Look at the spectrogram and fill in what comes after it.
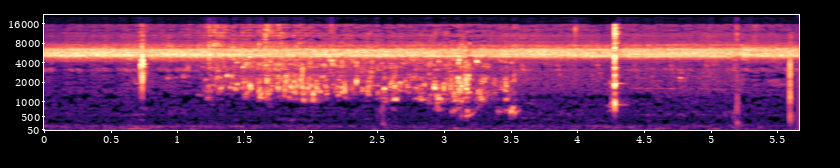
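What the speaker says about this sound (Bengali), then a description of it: "এই কড়ার মধ্যে ডাবের জল একটা ছাকনির সাহায্যে ছেঁকে নেব" Coconut water trickles through a strainer into a pan, a faint, uneven dribble and patter with a few sharp taps, set against a steady high electrical whine.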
